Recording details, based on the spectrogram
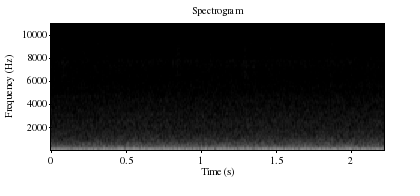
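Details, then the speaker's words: LBZ diesel towing a 15,000 lb fifth wheel up a long highway climb, coolant at 237°F, slowed to about 45 mph: a steady deep drone and even low hum as the fan kicks in; viscous fan clutch engaged. "fans not kicking on I don't hear it oh there it goes now the Fan's on fan is in full effect"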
